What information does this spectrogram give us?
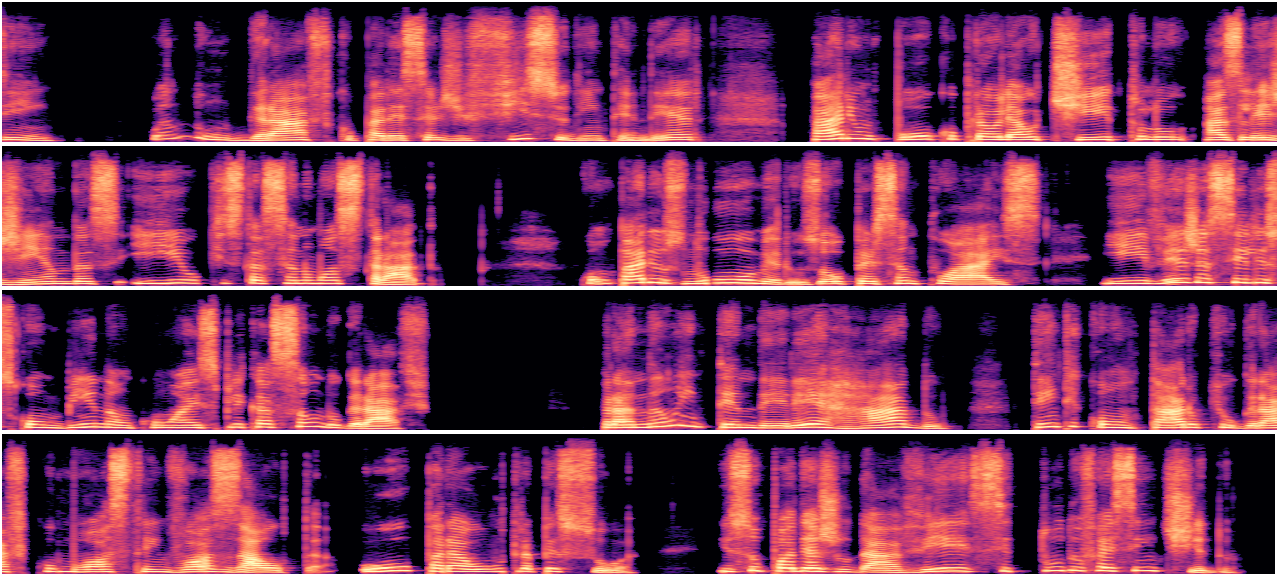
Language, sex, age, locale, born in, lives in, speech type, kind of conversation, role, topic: Portuguese, female, 50-54, pt-BR, Brazil, United States, read, expert-assistant, expert, Por que aprender matemática pode ser útil no dia a dia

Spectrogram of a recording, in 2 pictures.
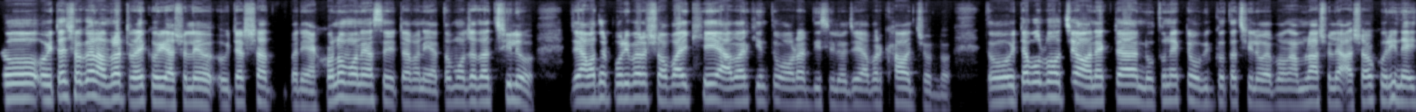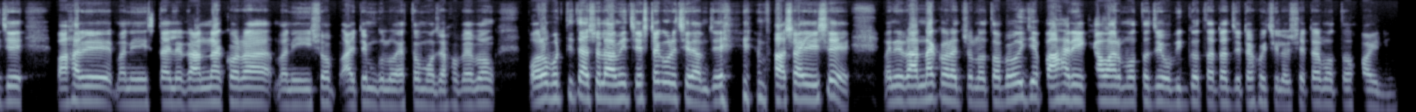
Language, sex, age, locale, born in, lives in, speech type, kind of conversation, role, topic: Bengali, male, 25-29, bn-BD, Bangladesh, Bangladesh, conversation, podcast, guest, ভ্রমণ আপনার দৃষ্টিভঙ্গি কীভাবে বদলে দিয়েছে?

